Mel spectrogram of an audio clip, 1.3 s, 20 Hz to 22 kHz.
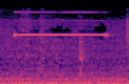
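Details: Single steady high-pitched beep about one second long over low room hum as a Terumo TE-SS730 syringe pump is switched off by holding the power button.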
